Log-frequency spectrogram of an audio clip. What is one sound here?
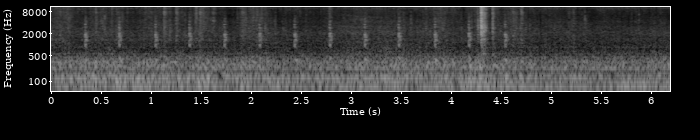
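A truck rushes past in the opposite direction.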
